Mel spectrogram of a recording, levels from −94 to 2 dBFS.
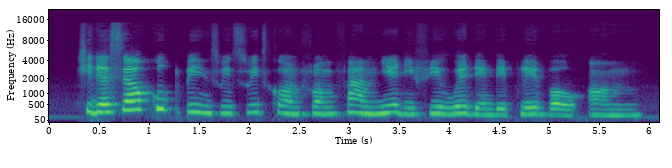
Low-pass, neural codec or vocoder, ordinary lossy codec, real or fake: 14.4 kHz; autoencoder, 48 kHz, 32 numbers a frame, DAC-VAE, trained on Japanese speech; MP3, 96 kbps; fake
